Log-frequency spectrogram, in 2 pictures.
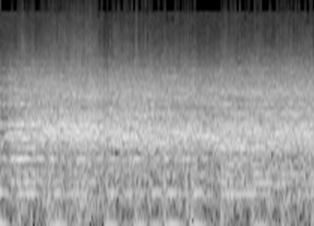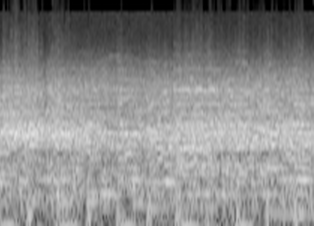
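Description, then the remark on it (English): A large crowd cheers and roars loudly and steadily for the whole stretch, a dense wash of shouting voices with no single speaker standing out, cheering Fred Allen as he leads his weekly parade to the old Town Hall on the radio show Town Hall Tonight. “Listen to that crowd. They're cheering Fred Allen as he leads his weekly parade to the old Town Hall.”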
